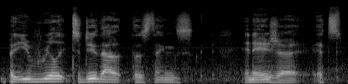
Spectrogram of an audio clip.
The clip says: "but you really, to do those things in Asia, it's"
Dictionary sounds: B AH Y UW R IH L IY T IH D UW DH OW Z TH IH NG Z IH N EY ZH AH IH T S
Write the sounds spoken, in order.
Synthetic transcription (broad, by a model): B AH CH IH R IH L IY T IH D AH DH OW Z TH IH NG Z IH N EY ZH AH IH T S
